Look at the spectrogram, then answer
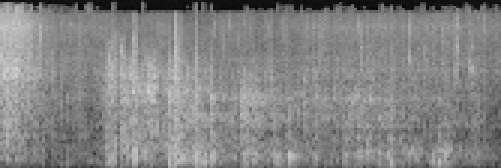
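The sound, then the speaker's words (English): A thunderstorm sound effect: steady rain hisses throughout while a loud, rolling rumble of thunder swells in after a moment and churns on, with no voices. “The listener will have hopefully just heard a sound effect that I could drop in about a storm, and it's because what rarely happens at my house here in Virginia is we lost power.”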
